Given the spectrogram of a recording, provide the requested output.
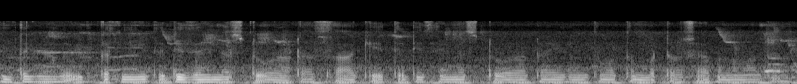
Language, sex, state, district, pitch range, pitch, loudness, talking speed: Telugu, male, Andhra Pradesh, Guntur, 105-115 Hz, 110 Hz, -20 LUFS, 120 wpm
